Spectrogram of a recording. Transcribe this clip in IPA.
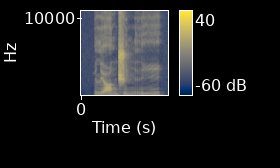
lʲ ɑ n d͡ʒ ʉ ɲ r i

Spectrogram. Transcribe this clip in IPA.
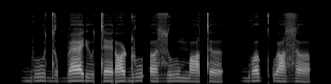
b u d ʊ b æ ɾʲ u t ɛ ɾ ɒ ɖ u ʔ ʌ z u m ɑ t ə | ɡʷ ʌ kʷʼ ɑ z ʌ

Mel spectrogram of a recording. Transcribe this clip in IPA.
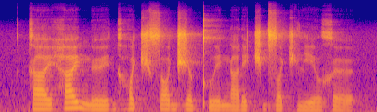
k a ɪ̯ h a ɪ̯ ŋ ø ɪ̯ ɡʱ ɔ t͡ʃ s ɔ d͡ʒ œ kʷʼ e ŋ a ɾ e t͡ʃ d͡z ɔ t͡ʃ lʲ e ʊ̯ x œ

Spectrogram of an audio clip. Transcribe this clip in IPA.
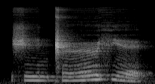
ʃ iː n ǁ øː fʲ e

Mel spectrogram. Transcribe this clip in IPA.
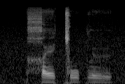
χ e ǀ u p l ɨ

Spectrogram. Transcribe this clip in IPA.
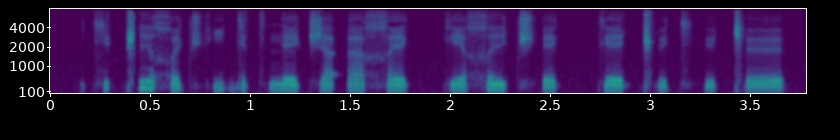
t͡s ʏ ǁ ɨ χ œ t͡ʃʼ i ɡ ɛ t͡s n ɛ t͡ʃ a ʔ a χ ɛ kː e χ ɨ t͡ʃʼ ɛ kː ɛ ǁ ʏ t͡sʼ ʏ ǀ œ

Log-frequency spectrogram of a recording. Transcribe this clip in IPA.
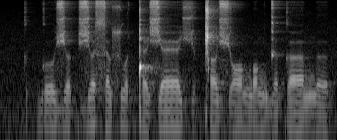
k ə k ɡ ʊː ʑ əː k ʑ ə s ɐ sʷ ʌ ǃ ɛ ɕ ɛː ç ɐ ǁ ʌ ɕ ɔː ŋ ɔ ŋ d ɜ k ɐː ŋ ə

